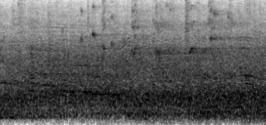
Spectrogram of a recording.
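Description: Steady crowd noise in an indoor basketball arena, with a basketball bouncing on the court and a few short high squeaks.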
